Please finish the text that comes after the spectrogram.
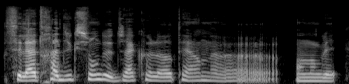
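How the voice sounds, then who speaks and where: A woman's voice: lowish voice, measured pace. A woman hosting a podcast, playfully quizzing her guests and laughing between questions. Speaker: podcast host. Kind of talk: casual podcast chat.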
